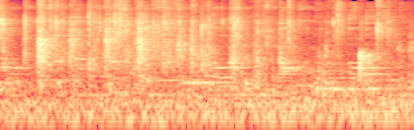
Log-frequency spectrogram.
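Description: Young children clapping along to a recorded children's song during a break with no singing, with the music's tones running underneath.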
